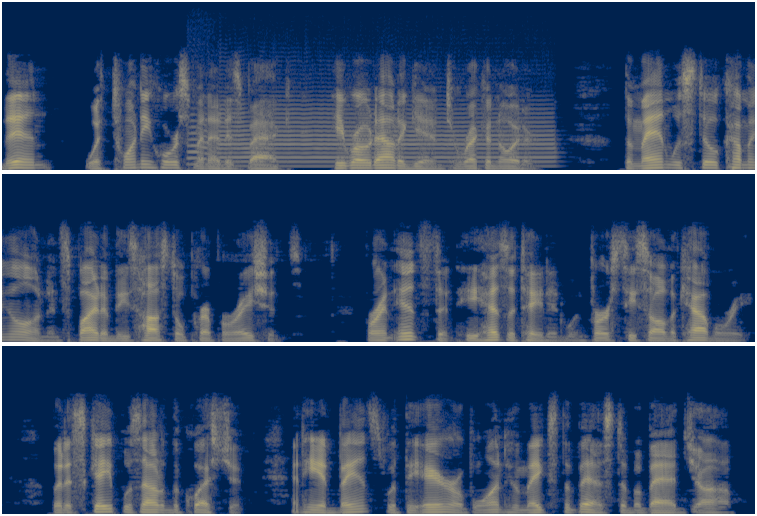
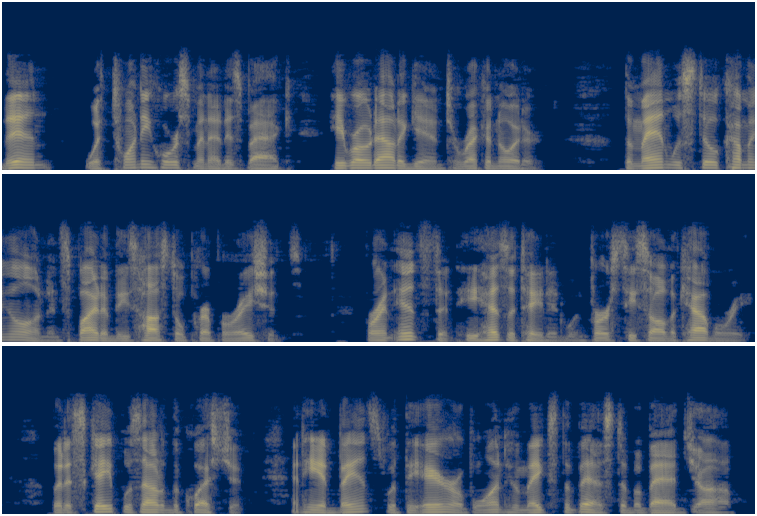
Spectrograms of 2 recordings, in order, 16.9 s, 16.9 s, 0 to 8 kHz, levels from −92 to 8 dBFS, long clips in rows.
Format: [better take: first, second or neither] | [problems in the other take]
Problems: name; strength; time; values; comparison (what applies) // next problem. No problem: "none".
second | background sound (Trumpet); 11 dB below the speech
